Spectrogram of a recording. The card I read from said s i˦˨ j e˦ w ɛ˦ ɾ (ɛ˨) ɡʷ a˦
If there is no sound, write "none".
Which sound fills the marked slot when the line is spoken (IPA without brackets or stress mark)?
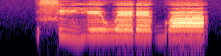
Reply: ɛ˦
